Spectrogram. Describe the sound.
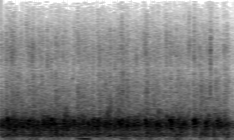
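An audience applauds to welcome a speaker to a talk in Melbourne, a dense, even wash of clapping that holds steady throughout.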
